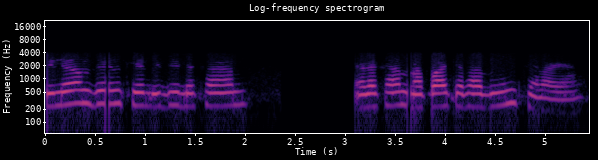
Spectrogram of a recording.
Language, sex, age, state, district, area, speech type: Santali, female, 30-45, West Bengal, Bankura, rural, conversation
